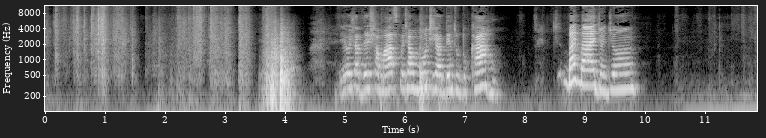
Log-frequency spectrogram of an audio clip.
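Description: Paper packaging rustles and crinkles.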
